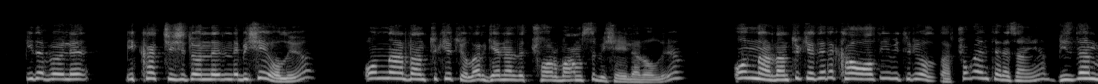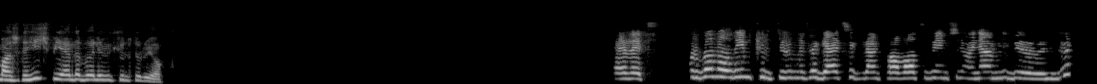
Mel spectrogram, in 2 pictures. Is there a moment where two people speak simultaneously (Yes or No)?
No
